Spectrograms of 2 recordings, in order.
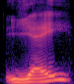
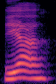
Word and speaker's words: Ye: you tell me uh yay why is that how you pronounce it yeah this is going to be his new name that he's applying for y e yay didn't rm is a different way to pronounce it yay ye i don't know why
